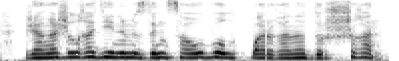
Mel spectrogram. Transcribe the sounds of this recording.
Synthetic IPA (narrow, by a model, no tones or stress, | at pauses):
ʒɑɴɑʒəlˠʁɑd̪e̞nɪmɪzd̪ɪŋsɑwəbo̞lˠəp̚bɑɾʁɑnəd̪ʊɾəsʃəʁɑɾ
